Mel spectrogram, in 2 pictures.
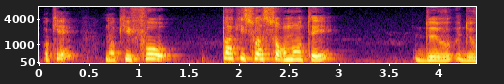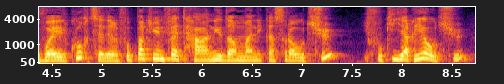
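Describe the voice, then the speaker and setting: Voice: medium pitch, lively intonation, fairly quick, darkish tone. Patient language teacher on a live stream, keeps checking in with questions, talks into a phone or computer mic. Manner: keeps asking the class questions and checking understanding; repeats words while searching for phrasing. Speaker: Arabic teacher. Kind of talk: live online lesson.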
